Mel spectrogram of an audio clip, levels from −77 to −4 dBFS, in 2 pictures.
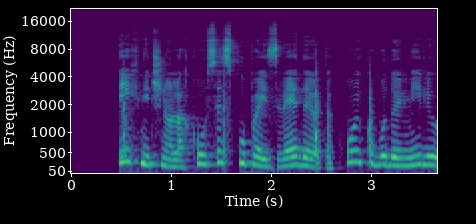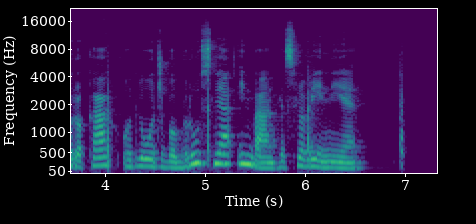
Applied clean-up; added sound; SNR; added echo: neural mask model RNNoise.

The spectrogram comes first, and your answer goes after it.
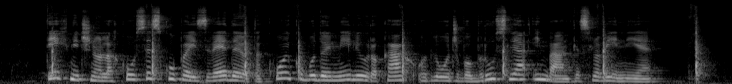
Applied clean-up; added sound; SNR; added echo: none; Domestic sounds, home sounds; 11 dB; none.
